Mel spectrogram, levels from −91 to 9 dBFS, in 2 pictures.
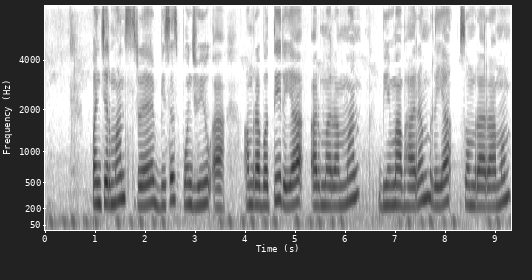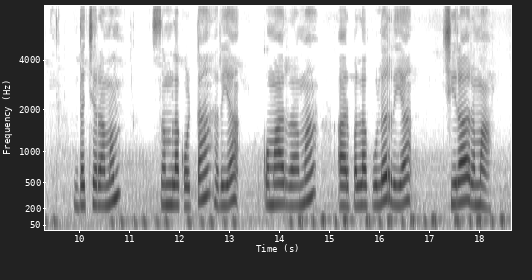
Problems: background sounds at intervals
